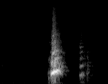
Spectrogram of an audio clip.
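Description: A dog gives one sharp, loud, close bark followed by a brief faint after-sound, alone in otherwise silent surroundings.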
